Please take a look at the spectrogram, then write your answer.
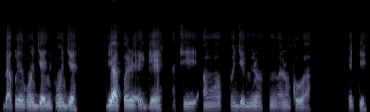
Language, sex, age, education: Yoruba, male, 15-29, tertiary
